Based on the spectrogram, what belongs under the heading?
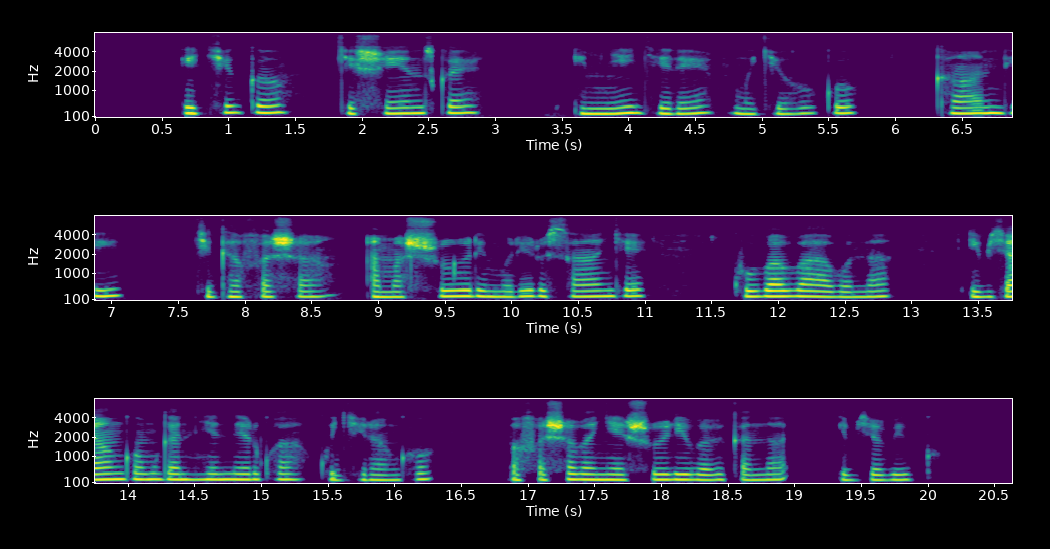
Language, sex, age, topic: Kinyarwanda, female, 18-24, government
